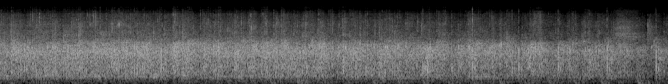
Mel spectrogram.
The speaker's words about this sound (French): Donc voilà, je voudrais les remercier. Puis on va les applaudir aussi, vu qu'on a applaudi tout le monde.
